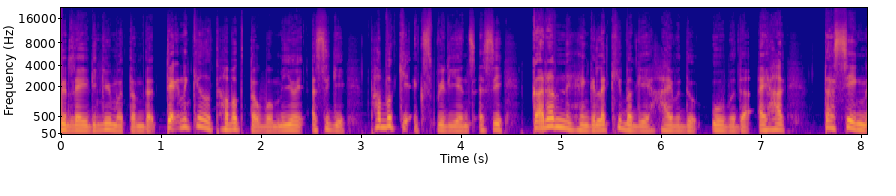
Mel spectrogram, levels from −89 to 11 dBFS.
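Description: Nothing in the recording trips any alarm: the speech runs along without a single dropout, click, glitch or other technical hiccup to point to.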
